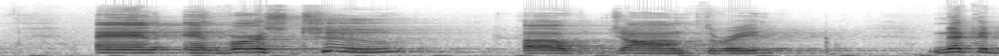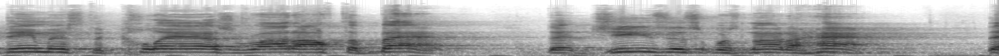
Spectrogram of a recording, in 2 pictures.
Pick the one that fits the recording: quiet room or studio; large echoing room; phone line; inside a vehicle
large echoing room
